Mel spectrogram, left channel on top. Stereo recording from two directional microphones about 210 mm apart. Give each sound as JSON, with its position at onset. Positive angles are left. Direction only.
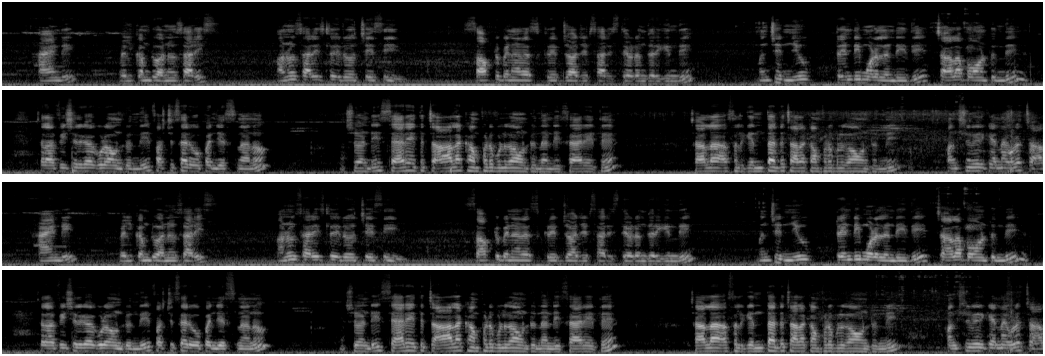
{"t": 0.3, "sound": "speech", "side_deg": -5}
{"t": 4.9, "sound": "speech", "side_deg": -5}
{"t": 10.8, "sound": "speech", "side_deg": -5}
{"t": 14.1, "sound": "speech", "side_deg": -5}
